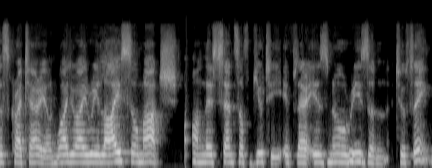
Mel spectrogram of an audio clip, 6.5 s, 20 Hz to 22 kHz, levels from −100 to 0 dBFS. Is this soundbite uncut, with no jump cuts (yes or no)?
yes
